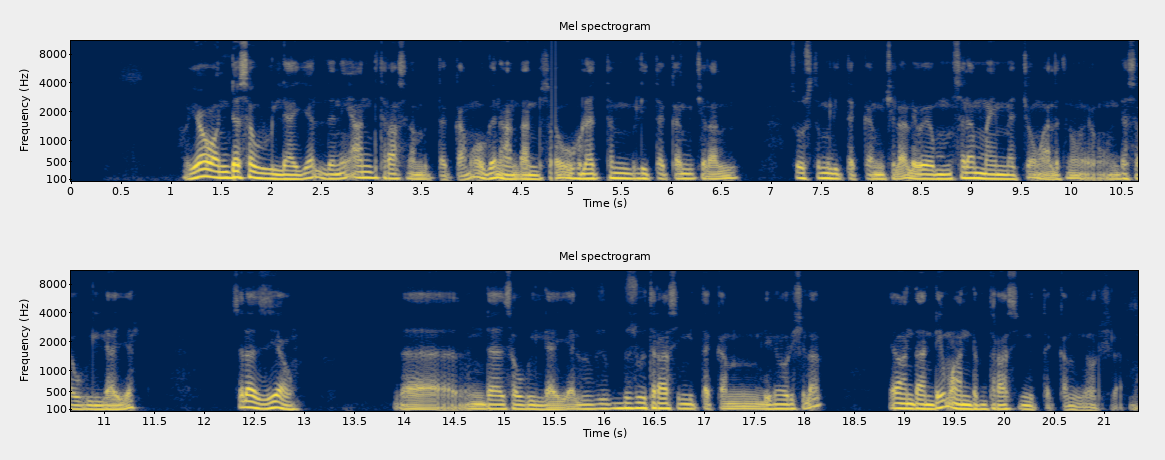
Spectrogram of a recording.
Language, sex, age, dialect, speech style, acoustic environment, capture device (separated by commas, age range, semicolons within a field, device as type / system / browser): Amharic, male, 18-24, Ethiopia - Addis Ababa, relaxed, silence, mobile / Linux / Chrome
